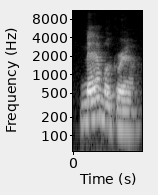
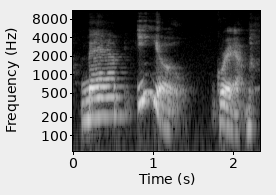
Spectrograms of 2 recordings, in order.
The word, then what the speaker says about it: mammogram: to pronounce the word mamogram correctly it's m o gr it's not M EO gram mammo means memory gland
